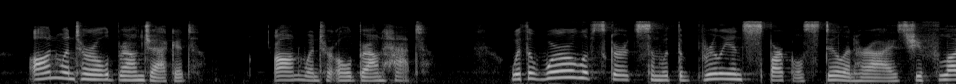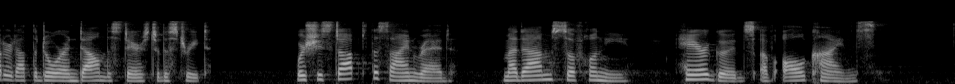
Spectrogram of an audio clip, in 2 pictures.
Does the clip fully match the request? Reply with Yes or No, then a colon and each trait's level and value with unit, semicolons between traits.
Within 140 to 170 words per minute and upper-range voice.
Yes: average, 160 wpm; high, 195 Hz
